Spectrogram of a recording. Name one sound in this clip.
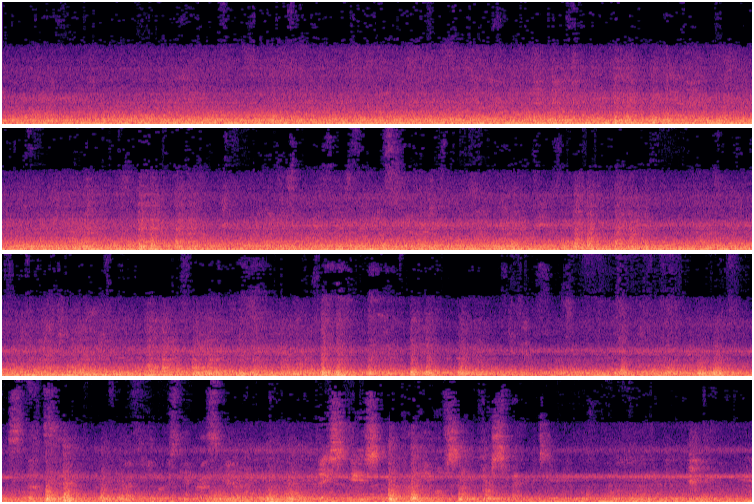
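Metal parts of a train car rattle and clatter.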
